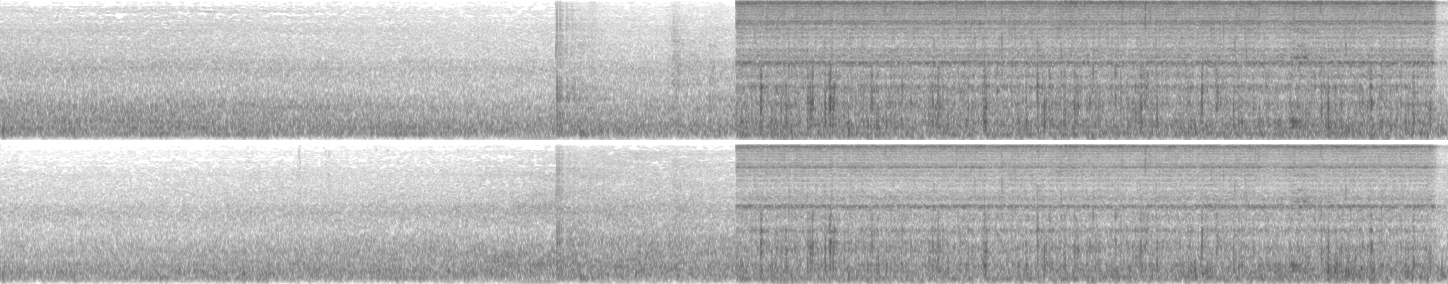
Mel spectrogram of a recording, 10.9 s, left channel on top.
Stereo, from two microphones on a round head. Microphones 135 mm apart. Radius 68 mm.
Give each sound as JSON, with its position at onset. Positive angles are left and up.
{"t": 4.2, "sound": "footsteps", "side_deg": 15, "distance_m": 5.5}
{"t": 5.5, "sound": "boiling", "side_deg": 15, "distance_m": 0.5}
